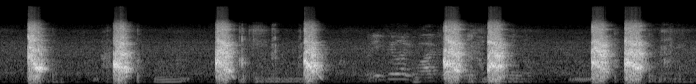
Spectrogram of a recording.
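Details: A French Bulldog puppy, Miles, barks in sharp, bright yaps, some in quick pairs, bothering an old Cocker Spaniel named Abbey. The barking lasted over an hour until Abbey finally took a stand.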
